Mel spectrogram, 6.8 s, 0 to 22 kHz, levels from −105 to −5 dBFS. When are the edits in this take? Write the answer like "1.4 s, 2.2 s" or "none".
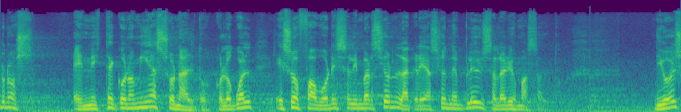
5.9 s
